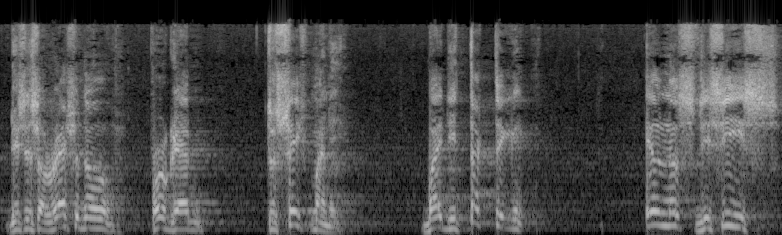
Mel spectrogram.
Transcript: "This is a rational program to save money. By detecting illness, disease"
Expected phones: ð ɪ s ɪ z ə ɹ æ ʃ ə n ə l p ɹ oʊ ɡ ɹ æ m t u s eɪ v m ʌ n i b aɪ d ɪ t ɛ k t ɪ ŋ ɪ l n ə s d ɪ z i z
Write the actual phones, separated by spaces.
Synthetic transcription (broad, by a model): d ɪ s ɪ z ə ɹ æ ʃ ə n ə l p ɹ oʊ ɡ ɹ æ m t u s eɪ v m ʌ n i b aɪ d ɪ t ɛ k t ɪ ŋ ɪ l n ə s d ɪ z i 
